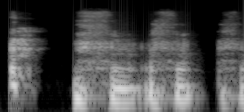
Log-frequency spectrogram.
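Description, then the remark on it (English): A person fakes a cough: a quick burst, then a longer run of voiced, throaty hacks, and one last short cough. Fairly loud, and there's no other talking. “And on their bicycle commutes the next day, fake a cough.”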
